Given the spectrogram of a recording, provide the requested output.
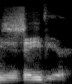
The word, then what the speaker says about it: Javier: so obviously my my my name is Javier in South Africa funly enough I go by Xavier yes that's that is my my brand bavier as you know but I mean you obviously a man of the world you're a world traveled person and you know that a Spanish name is pronounced Javier so thank you for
